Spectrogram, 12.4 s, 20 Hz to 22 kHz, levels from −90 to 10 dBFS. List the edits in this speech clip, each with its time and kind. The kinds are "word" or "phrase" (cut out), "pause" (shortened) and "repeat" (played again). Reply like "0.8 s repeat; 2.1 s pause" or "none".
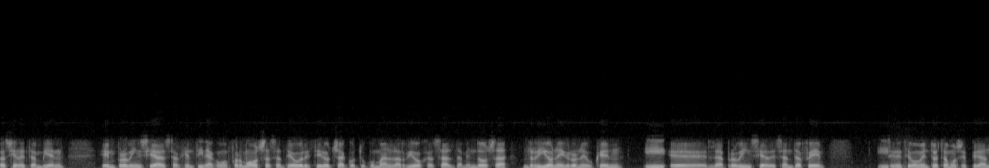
6.4 s pause; 7.8 s pause; 11.1 s word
